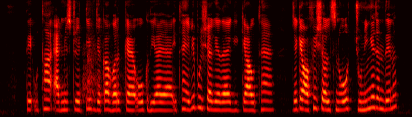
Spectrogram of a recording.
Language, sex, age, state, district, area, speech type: Dogri, female, 30-45, Jammu and Kashmir, Udhampur, urban, spontaneous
